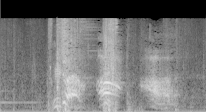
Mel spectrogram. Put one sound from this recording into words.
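A sword slashes with a sharp metallic swish.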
